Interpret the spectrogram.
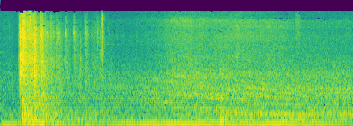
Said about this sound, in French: Il va fermer la porte.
